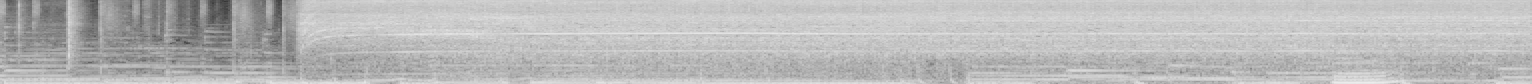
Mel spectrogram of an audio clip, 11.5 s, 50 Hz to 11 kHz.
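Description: A small Mini 4WD car motor whines loudly and steadily with a buzzing gear rattle, starting after a couple of seconds of clicking and handling noises.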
